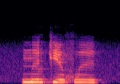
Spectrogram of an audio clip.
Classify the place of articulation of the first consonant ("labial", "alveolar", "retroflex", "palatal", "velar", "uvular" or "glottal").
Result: labial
